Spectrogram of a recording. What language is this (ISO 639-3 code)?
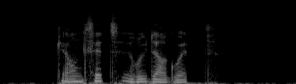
fra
